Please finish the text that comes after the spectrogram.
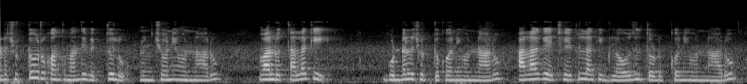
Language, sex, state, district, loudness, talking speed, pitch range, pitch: Telugu, female, Telangana, Hyderabad, -21 LUFS, 120 wpm, 200-240 Hz, 220 Hz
